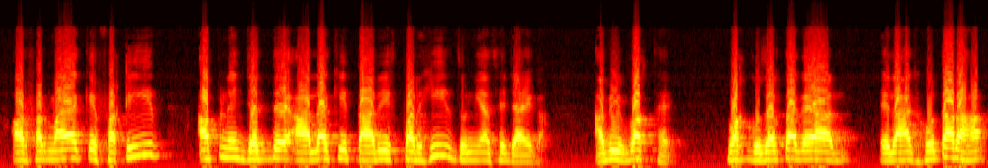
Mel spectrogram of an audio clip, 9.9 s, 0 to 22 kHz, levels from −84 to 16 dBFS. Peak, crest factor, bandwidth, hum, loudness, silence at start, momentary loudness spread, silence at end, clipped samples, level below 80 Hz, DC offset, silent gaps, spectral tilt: 0 dBFS; 8 dB; 12 kHz; none; -8 LUFS; 0.15 s; 9 LU; 0 s; 2%; -44 dBFS; 0.4%; none; -7 dB/octave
